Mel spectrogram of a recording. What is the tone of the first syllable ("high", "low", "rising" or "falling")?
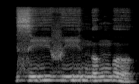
high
